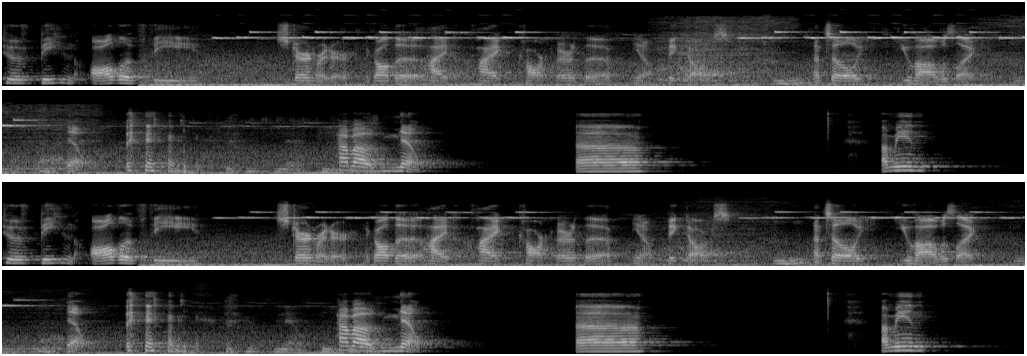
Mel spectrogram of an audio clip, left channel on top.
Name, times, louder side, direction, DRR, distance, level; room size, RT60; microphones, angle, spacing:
voice 1, 0.0-2.0 2.7-7.3 8.1-8.7 8.9-9.7 10.1-11.1 11.5-12.0 13.6-14.4 16.0-16.7 18.7-19.5, right 2 dB, 10° right, 10 dB, 0.3 m, -28 dB
sound 1, 1.4-14.0, left 6 dB, 90° left, 0.8 m, -28 dB
sound 2, 6.5-8.1 9.7-11.6 11.9-12.1, left 5 dB, 50° left, 0.5 m, -39 dB
voice 2, 7.7-8.0 10.6-10.8 12.0-14.0, right 2 dB, 60° right, 4 dB, 0.9 m, -38 dB
7.6 x 6.3 x 4.6 m, 1.0 s
head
